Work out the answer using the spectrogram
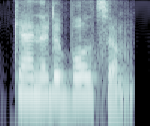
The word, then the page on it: Canada balsam: Indian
